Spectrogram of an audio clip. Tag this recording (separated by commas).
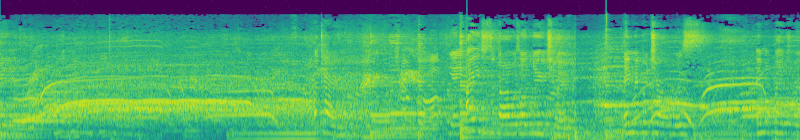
Speech, Music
